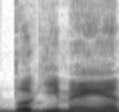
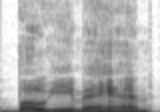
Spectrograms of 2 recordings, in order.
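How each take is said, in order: First: Said in the usual way. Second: BOGEYMAN with a long oh in the first syllable; questioner's pronunciation. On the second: Retold or imitated. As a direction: say "bogeyman" as BOH-gee-man. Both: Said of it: "or as the questioner said".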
